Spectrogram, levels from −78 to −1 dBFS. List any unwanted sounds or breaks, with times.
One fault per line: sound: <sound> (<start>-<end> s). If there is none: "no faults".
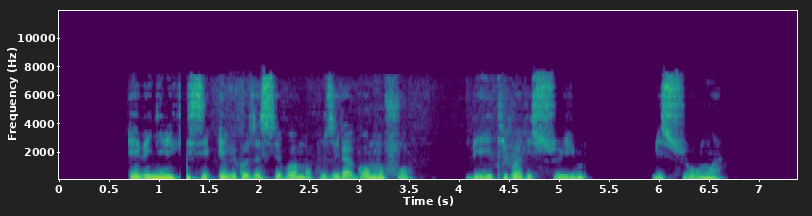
sound: dropout (1.2-1.3 s)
